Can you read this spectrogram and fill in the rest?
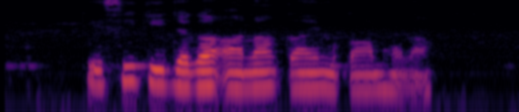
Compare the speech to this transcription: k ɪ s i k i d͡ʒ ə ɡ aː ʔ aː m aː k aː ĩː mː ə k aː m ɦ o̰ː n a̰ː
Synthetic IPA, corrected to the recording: k ɪ s i k i d͡ʒ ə ɡ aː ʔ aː n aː k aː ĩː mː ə k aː m ɦ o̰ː n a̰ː

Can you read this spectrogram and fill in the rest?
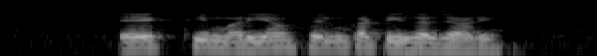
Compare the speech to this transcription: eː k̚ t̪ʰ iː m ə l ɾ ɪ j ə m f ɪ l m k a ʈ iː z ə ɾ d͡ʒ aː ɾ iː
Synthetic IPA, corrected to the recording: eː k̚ t̪ʰ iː m ə ɾ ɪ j ə m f ɪ l m k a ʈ iː z ə ɾ d͡ʒ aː ɾ iː

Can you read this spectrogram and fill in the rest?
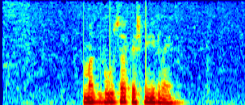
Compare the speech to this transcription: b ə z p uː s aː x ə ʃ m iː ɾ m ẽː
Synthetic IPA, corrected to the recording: m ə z b uː z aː k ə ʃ m iː ɾ m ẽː

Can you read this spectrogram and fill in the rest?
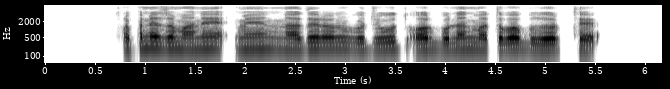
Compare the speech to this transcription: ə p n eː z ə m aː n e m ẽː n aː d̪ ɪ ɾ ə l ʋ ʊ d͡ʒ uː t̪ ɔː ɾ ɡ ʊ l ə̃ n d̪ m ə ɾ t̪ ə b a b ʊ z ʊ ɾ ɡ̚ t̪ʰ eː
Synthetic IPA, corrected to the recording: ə p n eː z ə m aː n e m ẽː n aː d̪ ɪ ɾ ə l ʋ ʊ d͡ʒ uː d̪ ɔː ɾ b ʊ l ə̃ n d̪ m ə ɾ t̪ ə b a b ʊ z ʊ ɾ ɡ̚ t̪ʰ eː

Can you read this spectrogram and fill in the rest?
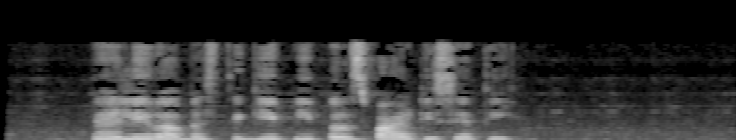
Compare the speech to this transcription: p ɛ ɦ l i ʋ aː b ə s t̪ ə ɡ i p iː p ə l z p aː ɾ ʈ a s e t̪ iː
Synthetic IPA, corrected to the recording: p ɛ ɦ l i ʋ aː b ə s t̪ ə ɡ i p iː p ə l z p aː ɾ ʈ i s e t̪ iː

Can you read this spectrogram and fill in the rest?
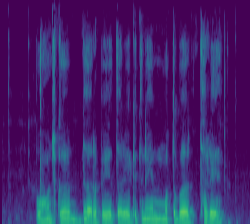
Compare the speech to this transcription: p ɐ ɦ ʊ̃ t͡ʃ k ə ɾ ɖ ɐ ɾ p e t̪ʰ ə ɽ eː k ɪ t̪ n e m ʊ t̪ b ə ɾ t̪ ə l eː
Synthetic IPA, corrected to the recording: p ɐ ɦ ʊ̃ t͡ʃ k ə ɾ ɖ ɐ ɾ p e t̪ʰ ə ɽ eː k ɪ t̪ n e m ʊ t̪ b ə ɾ t̪ʰ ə ɽ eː

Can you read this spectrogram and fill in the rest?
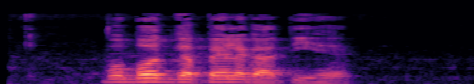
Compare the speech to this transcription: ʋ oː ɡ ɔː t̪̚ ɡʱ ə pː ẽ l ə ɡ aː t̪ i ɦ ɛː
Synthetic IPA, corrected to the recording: ʋ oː b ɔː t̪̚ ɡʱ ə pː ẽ l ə ɡ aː t̪ i ɦ ɛː

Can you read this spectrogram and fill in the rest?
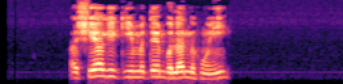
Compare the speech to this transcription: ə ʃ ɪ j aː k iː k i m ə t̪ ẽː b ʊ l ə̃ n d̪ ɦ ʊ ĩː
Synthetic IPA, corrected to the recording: ə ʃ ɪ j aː k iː k iː m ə t̪ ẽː b ʊ l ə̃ n d̪ ɦ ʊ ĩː

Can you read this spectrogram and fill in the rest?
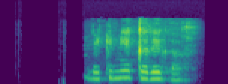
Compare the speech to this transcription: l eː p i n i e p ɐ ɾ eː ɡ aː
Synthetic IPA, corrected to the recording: l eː k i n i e k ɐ ɾ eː ɡ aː

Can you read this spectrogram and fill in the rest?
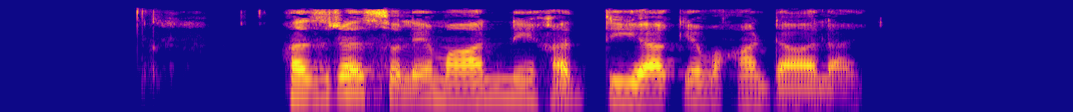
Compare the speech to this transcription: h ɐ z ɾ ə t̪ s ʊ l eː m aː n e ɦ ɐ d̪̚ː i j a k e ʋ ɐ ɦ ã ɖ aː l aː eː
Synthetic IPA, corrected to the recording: h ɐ z ɾ ə t̪ s ʊ l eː m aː nː e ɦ ɐ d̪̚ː i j a k e ʋ ɐ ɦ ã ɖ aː l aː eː

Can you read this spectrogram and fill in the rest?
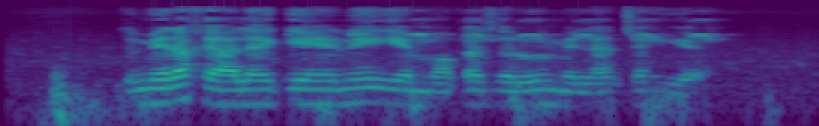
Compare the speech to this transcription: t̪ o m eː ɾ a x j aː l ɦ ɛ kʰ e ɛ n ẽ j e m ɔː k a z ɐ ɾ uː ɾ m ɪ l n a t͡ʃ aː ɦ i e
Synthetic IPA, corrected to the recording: t̪ o m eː ɾ a x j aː l ɦ ɛ k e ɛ n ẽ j e m ɔː k a z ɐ ɾ uː ɾ m ɪ l n a t͡ʃ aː ɦ i e

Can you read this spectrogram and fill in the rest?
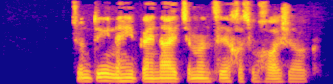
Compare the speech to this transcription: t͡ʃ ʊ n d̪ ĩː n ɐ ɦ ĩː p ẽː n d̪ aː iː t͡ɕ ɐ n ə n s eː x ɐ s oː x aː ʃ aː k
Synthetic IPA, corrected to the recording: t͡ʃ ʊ n t̪ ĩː n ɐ ɦ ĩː p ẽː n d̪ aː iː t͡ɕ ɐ m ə n s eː x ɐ s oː x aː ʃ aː k

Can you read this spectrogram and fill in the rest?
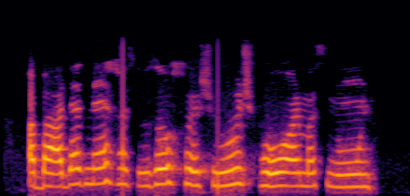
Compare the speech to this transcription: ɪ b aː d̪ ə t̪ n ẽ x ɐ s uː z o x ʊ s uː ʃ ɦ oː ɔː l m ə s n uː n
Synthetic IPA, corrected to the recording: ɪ b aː d̪ ə t̪ m ẽ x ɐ s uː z o x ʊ ʃ uː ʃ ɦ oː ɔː ɾ m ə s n uː n

